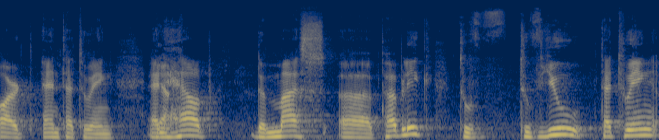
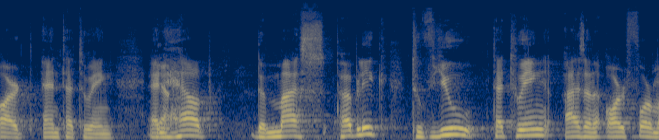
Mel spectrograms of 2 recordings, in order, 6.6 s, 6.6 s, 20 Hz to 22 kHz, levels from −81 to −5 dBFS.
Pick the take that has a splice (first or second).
second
